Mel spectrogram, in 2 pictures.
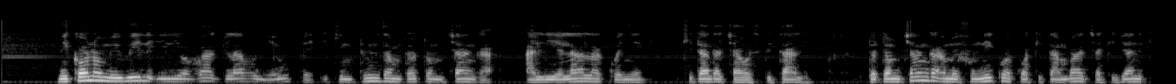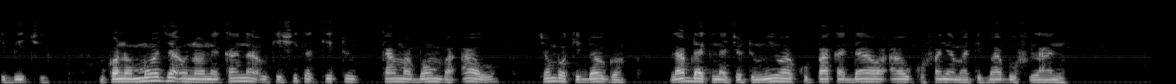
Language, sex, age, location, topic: Swahili, male, 25-35, Nairobi, health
